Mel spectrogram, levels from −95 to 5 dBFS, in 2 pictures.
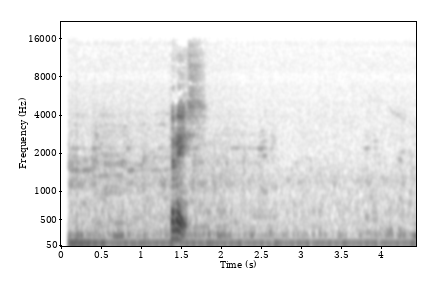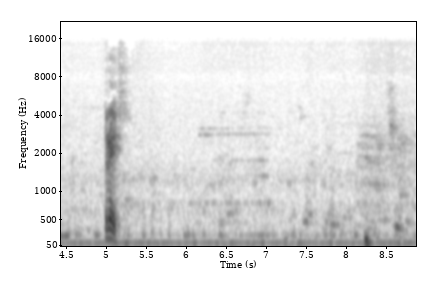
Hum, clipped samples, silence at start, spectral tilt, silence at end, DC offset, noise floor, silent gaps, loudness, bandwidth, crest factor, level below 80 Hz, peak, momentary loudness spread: none; under 0.1%; 0.1 s; -5.5 dB/octave; 0 s; under 0.1%; -51 dBFS; none; -28 LUFS; 16 kHz; 28 dB; -56 dBFS; -6 dBFS; 26 LU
